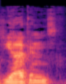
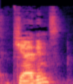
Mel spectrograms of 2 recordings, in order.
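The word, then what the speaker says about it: Jürgens: I actually thought it was Jurgens because the J is silent in German, but it's Jurgens.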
